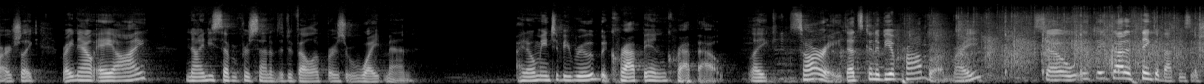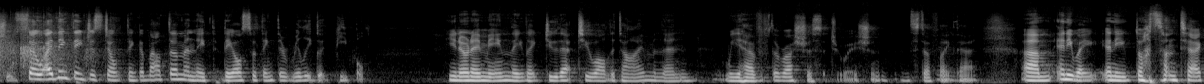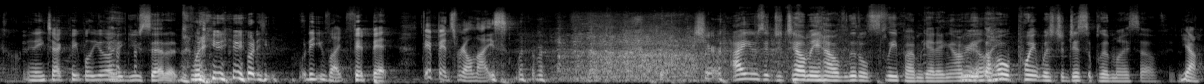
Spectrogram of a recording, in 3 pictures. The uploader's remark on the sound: In this live interview recorded in Washington, D.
